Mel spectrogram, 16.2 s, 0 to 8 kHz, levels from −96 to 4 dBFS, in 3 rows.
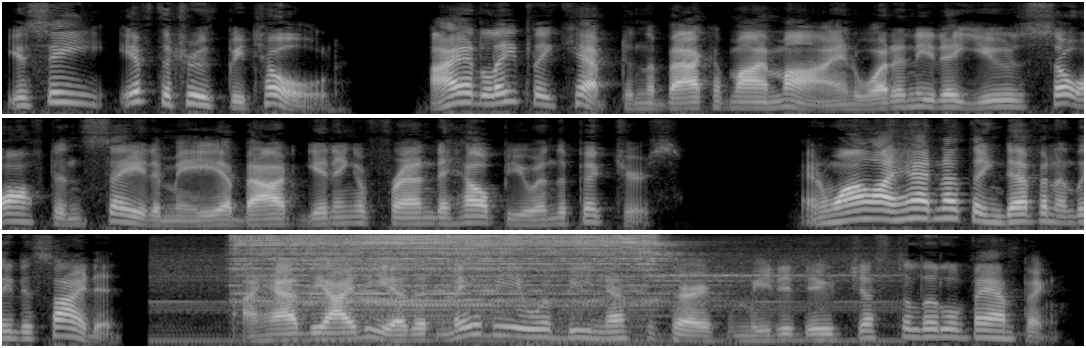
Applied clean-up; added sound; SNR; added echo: none; Sawing; 2 dB; none.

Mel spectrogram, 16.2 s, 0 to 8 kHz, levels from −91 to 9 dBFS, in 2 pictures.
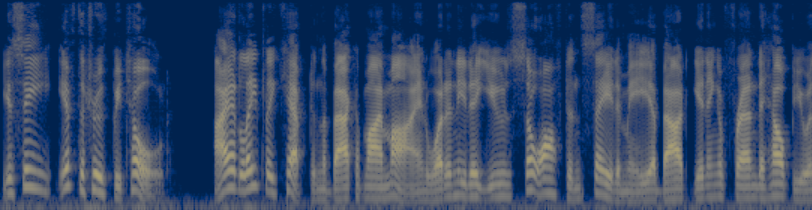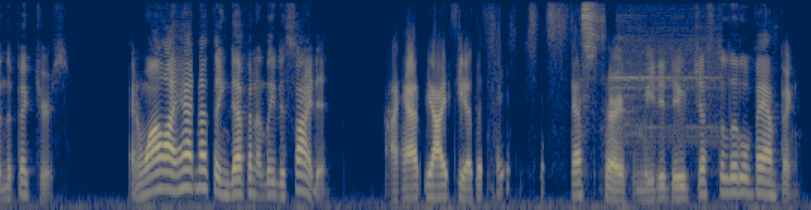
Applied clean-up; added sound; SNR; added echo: neural diffusion model UNIVERSE++.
